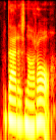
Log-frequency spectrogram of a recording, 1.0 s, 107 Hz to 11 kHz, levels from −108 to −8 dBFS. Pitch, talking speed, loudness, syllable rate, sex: 190 Hz, 305 wpm, -16 LUFS, 5.8 syllables/s, female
